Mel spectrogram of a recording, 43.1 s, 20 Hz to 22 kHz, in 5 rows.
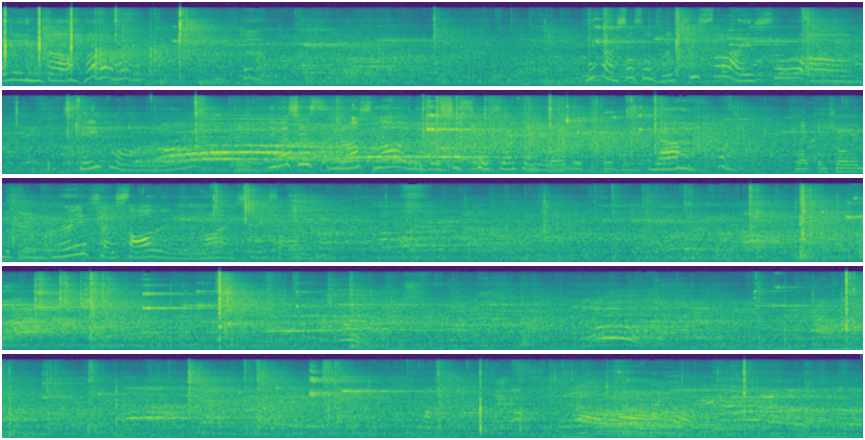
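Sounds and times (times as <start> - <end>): voices chattering: 0.0 - 43.0.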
